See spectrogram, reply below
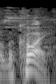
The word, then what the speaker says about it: Lacoy: I think I've been putting an A sound at the end of Lacoy's name. So Lacoy, yes, thank you.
